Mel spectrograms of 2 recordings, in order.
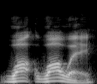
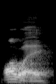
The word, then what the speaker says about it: Huawei: Did I pronounce it Hawaii? Correctly? Like the islands? No. HUAWEI. Oh, Huawei. Huawei.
